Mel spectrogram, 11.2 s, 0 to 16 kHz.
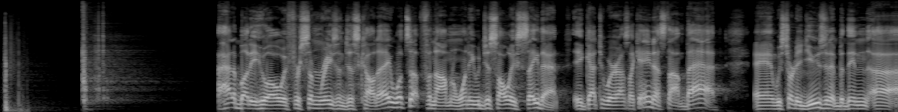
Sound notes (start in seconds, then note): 1.0 film reel clicks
